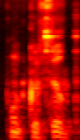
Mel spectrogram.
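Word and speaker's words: Pontcysyllte: the letter U is pronounced I.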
